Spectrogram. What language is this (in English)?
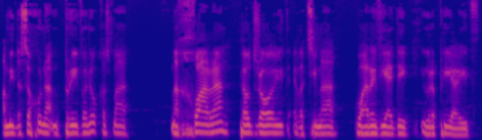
Welsh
